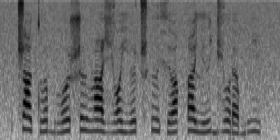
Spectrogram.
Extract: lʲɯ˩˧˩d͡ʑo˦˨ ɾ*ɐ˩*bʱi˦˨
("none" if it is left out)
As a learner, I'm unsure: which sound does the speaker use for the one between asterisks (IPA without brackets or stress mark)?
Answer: ɐ˩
